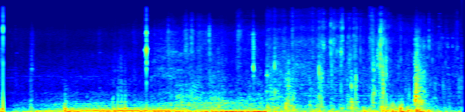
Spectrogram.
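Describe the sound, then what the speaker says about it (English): Dump truck loaded with gravel arriving outdoors, a loud heavy engine rumble with crunching and clattering on the ground, close and continuous. "Oh my God, the dump truck is here."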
